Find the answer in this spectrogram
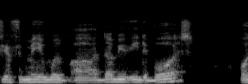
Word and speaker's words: Du Bois: familiar with uh w.e du bois or the boss some people pronounce his name as you know from a french perspective but uh he deals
